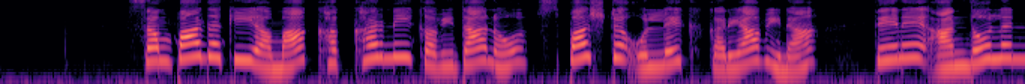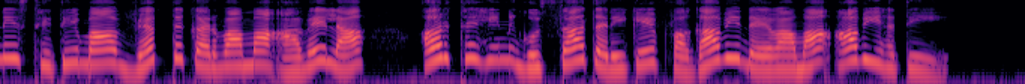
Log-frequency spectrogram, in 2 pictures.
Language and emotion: Gujarati, neutral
